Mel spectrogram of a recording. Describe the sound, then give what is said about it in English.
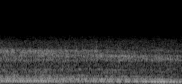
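A steady, low car engine rumble idles with a constant hum and no speech as the car stops, the motor running evenly at rest for a couple of seconds. “Now stop your car.”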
